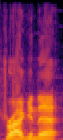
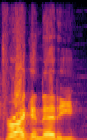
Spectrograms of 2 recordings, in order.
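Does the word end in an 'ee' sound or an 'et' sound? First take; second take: et; ee. First: The word ends with an 'et' sound. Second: The word ends with an 'ee' sound. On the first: The speaker calls it right. "Even though it's Dragonette" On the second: The speaker calls it wrong. "I say Dragonetti"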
